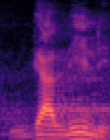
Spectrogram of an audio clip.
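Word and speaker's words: גליל: tá no hebraico Valley galil é o termo hebraico da Nil O Galileu seria pronúncia mais acurada galili o que tem dois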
